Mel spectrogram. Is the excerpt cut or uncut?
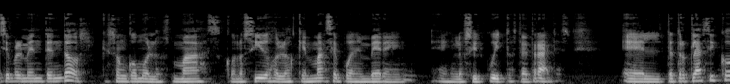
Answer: uncut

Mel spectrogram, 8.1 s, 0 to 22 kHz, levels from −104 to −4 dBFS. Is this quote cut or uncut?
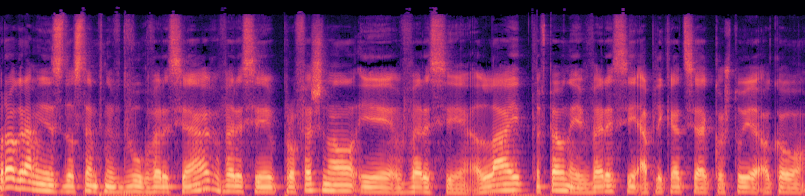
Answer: uncut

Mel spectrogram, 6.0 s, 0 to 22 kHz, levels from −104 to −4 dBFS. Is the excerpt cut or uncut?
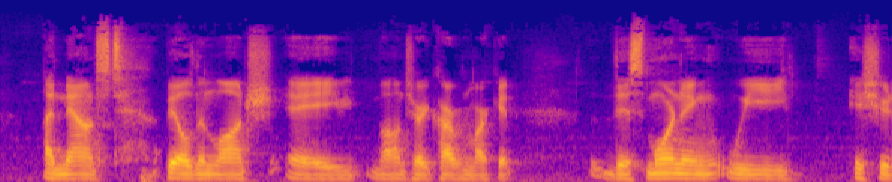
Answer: cut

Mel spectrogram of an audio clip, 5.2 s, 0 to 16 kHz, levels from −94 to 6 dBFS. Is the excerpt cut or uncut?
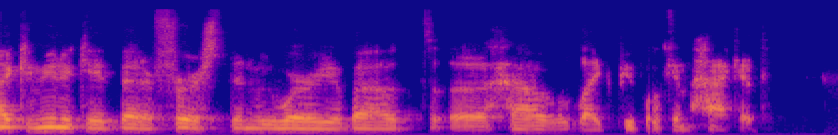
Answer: uncut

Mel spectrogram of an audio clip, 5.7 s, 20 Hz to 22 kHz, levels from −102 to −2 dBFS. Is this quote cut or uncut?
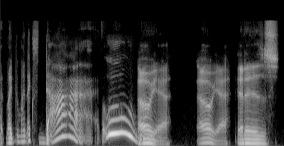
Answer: uncut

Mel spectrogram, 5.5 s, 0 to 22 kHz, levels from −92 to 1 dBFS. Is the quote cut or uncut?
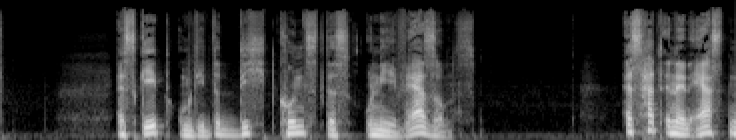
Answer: cut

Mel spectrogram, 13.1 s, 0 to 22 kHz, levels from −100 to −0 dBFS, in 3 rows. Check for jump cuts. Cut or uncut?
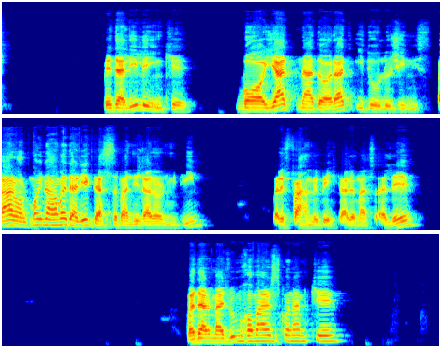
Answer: uncut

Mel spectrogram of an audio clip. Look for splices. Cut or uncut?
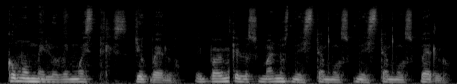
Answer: cut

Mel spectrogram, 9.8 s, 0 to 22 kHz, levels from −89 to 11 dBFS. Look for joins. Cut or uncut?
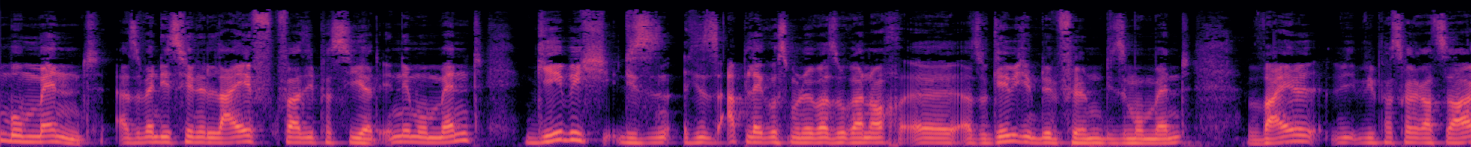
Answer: uncut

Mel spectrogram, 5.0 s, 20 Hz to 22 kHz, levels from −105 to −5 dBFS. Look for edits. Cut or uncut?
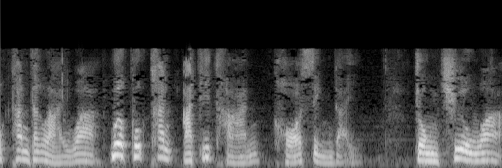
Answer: cut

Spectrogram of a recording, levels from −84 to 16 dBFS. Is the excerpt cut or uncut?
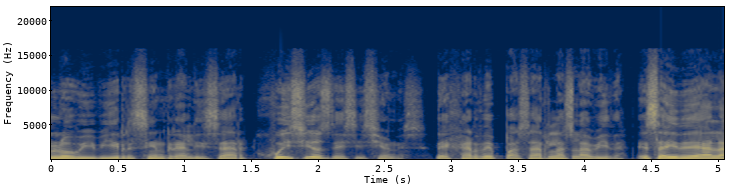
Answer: cut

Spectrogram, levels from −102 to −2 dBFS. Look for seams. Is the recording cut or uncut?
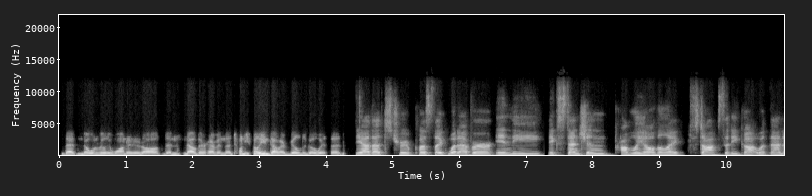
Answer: cut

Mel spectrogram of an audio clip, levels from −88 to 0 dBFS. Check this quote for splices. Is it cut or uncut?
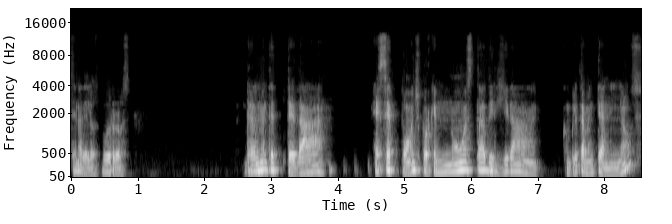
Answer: uncut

